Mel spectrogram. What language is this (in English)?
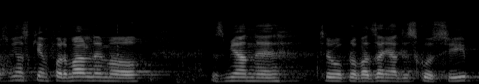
Polish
